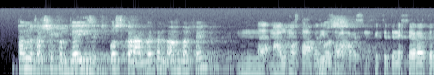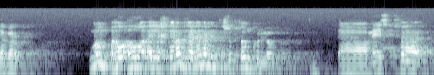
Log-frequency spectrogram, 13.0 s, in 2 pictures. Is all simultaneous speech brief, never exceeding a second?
Yes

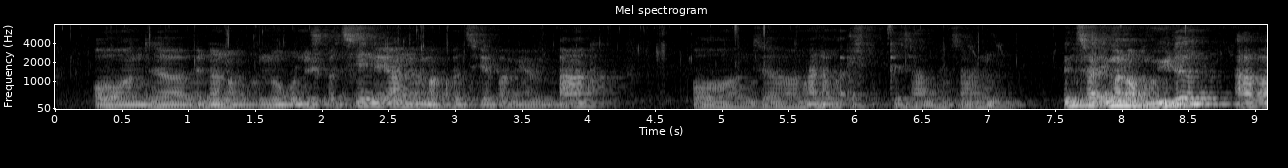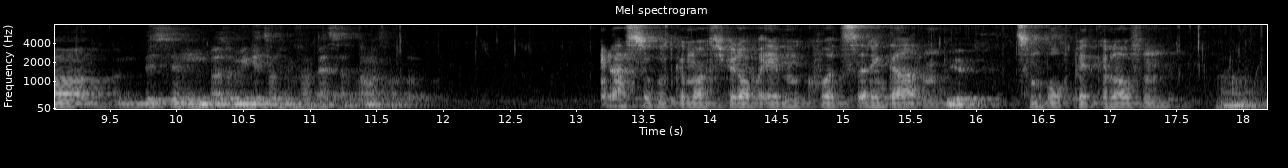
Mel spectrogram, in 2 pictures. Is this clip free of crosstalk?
Yes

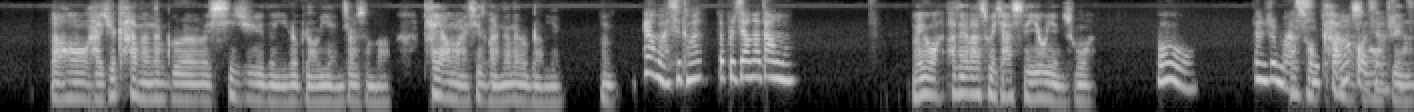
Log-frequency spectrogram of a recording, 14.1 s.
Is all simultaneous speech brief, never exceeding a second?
No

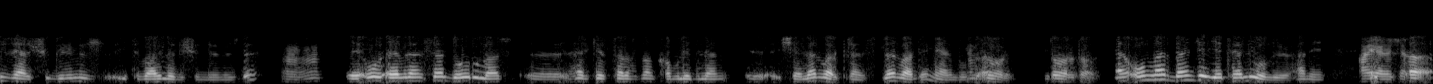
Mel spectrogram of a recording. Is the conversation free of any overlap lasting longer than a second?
Yes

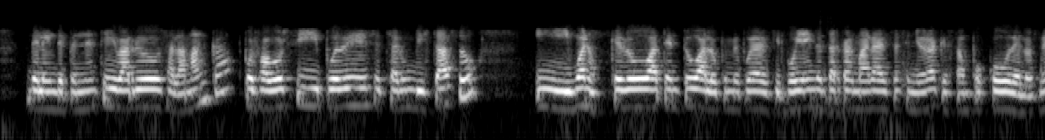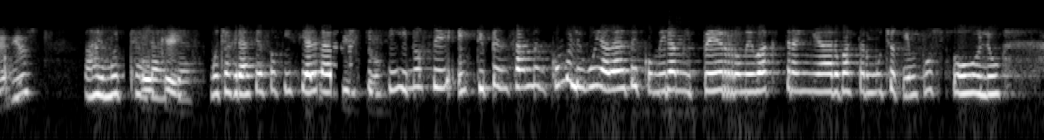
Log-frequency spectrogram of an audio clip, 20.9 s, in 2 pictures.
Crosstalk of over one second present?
No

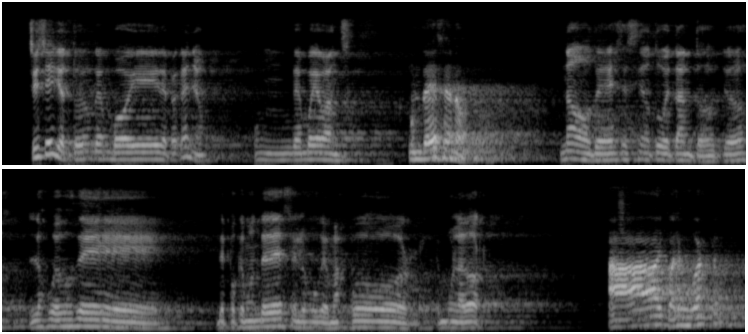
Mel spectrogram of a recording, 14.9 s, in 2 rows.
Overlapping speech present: No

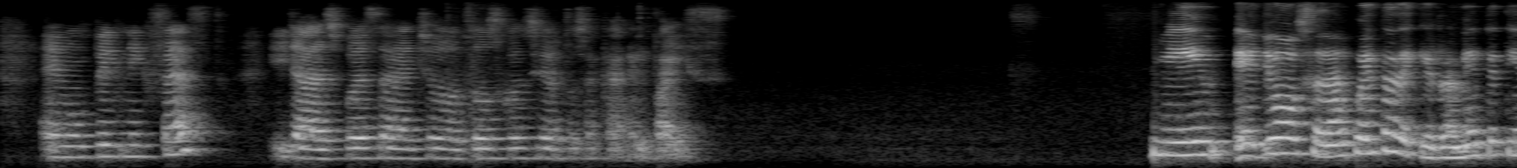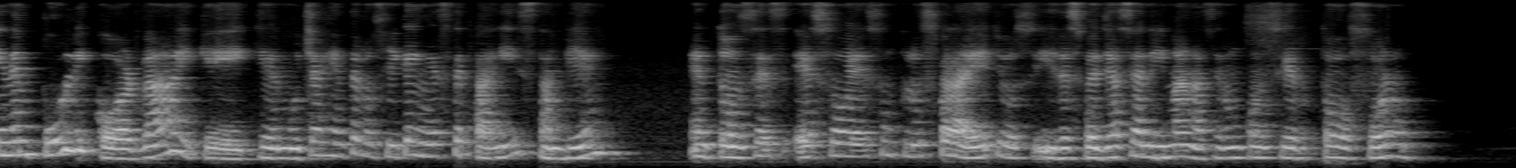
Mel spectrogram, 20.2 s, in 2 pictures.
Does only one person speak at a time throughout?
Yes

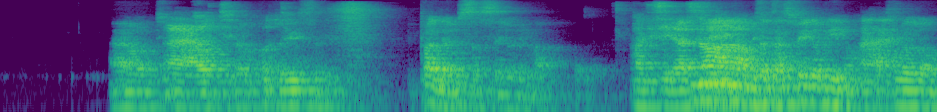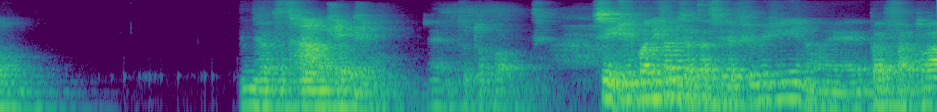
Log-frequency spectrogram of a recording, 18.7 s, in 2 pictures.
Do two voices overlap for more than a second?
Yes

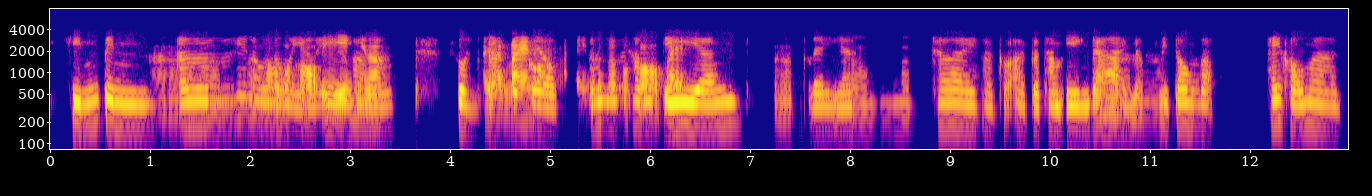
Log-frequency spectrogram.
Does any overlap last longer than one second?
Yes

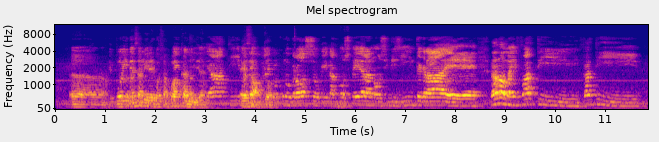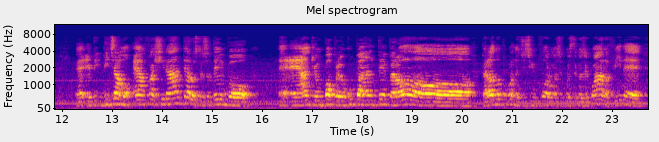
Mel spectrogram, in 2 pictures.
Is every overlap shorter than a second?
No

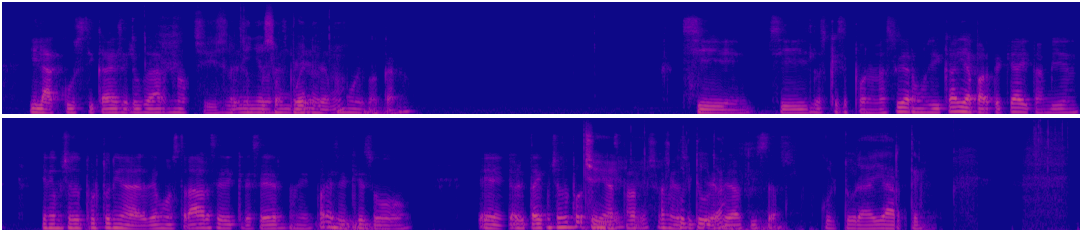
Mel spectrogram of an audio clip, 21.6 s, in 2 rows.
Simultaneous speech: Yes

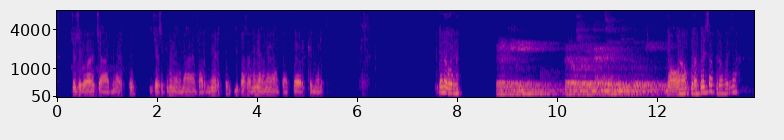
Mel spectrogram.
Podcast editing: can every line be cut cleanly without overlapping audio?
Yes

